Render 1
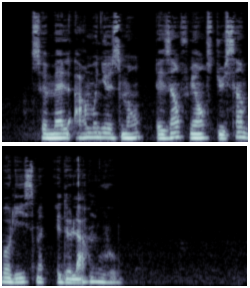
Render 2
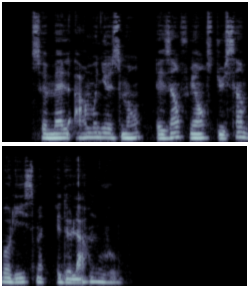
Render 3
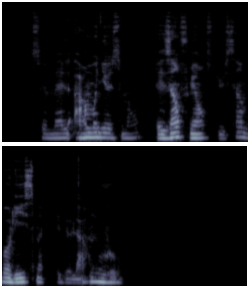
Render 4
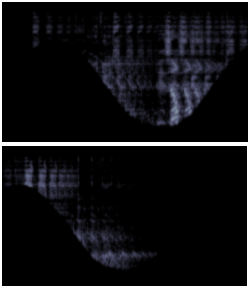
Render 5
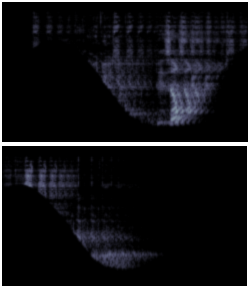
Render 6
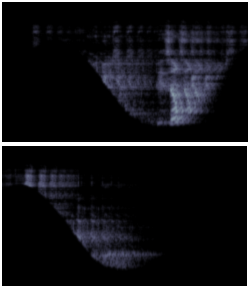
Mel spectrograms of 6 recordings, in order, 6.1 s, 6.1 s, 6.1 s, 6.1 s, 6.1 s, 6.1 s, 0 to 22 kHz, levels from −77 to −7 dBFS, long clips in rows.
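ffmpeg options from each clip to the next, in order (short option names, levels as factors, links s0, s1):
-af "agate=range=0.2:threshold=0.00282:ratio=16:detection=peak,volume=0.422"
-af "aeval=exprs='val(0)*pow(10,-19*(0.5-0.5*cos(2*PI*0.91*n/s))/20)':c=same,volume=0.708"
-filter_complex "[0:a]asplit=2[s0][s1];[s1]aecho=0:1:170|306|414.8|501.8|571.5:0.631|0.398|0.251|0.158|0.1[s2];[s0][s2]amix=inputs=2:normalize=0,afftfilt=real='re*gte(b*sr/1024,500*pow(7200/500,0.5+0.5*sin(2*PI*0.38*pts/sr)))':imag='im*gte(b*sr/1024,500*pow(7200/500,0.5+0.5*sin(2*PI*0.38*pts/sr)))':win_size=1024:overlap=0.75,volume=1.58"
-filter_complex "[0:a]asplit=2[s0][s1];[s1]adelay=71,lowpass=f=1200:p=1,volume=0.631,asplit=2[s2][s3];[s3]adelay=71,lowpass=f=1200:p=1,volume=0.45,asplit=2[s4][s5];[s5]adelay=71,lowpass=f=1200:p=1,volume=0.45,asplit=2[s6][s7];[s7]adelay=71,lowpass=f=1200:p=1,volume=0.45,asplit=2[s8][s9];[s9]adelay=71,lowpass=f=1200:p=1,volume=0.45,asplit=2[s10][s11];[s11]adelay=71,lowpass=f=1200:p=1,volume=0.45[s12];[s0][s2][s4][s6][s8][s10][s12]amix=inputs=7:normalize=0"
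-filter_complex "[0:a]highpass=440,equalizer=f=810:t=q:w=4:g=-5,equalizer=f=2300:t=q:w=4:g=6,equalizer=f=6000:t=q:w=4:g=-9,lowpass=f=8700:w=0.5412,lowpass=f=8700:w=1.3066,asplit=2[s0][s1];[s1]adelay=38,volume=0.299[s2];[s0][s2]amix=inputs=2:normalize=0,volume=1.41"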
